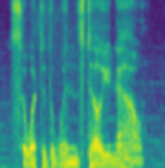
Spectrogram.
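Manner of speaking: whispered character voice. Game narrator voices Pang Day leaning toward Daiyu, Pang Day whispering. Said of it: "leans towards Daiyu and whispers".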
